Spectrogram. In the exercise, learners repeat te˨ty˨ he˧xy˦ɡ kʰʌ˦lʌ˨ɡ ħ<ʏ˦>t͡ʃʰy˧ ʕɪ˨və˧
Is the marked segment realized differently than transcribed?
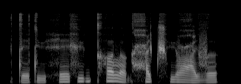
yes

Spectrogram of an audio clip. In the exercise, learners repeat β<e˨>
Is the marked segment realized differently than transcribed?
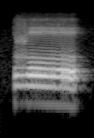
yes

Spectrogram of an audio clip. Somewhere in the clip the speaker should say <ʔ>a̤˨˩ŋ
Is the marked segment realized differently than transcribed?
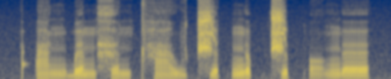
no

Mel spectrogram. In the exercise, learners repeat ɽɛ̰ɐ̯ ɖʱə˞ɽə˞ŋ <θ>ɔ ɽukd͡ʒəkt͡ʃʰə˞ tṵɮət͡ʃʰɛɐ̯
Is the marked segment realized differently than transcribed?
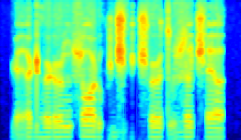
yes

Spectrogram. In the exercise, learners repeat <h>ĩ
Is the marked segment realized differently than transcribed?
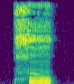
no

